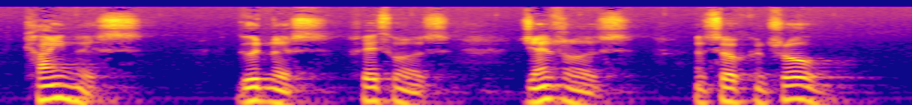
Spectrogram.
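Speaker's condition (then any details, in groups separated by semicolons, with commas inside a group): Parkinson's; less clear than before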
